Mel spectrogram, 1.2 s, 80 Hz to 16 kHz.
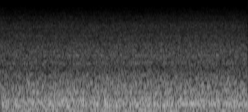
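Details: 2013 Tesla Model S P85 climate blower on automatic at 70 degrees after blower resistor and DC/DC converter replacement: smooth, steady rush of air with no whine, rattle or pulsing; blower runs evenly and healthy.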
